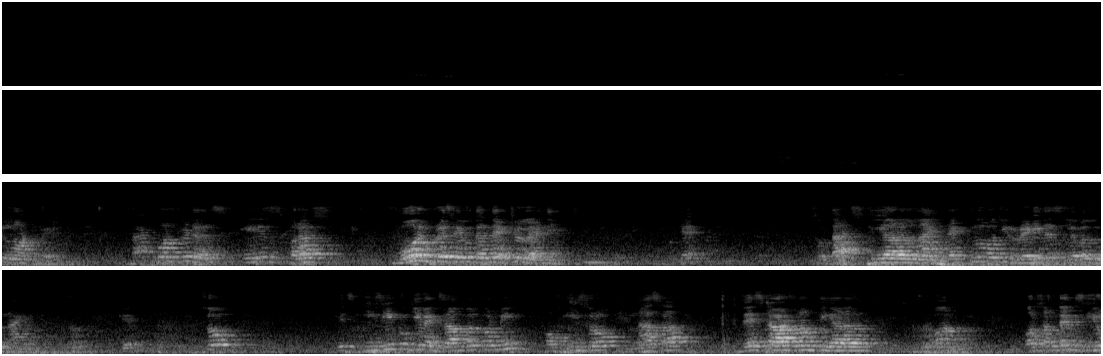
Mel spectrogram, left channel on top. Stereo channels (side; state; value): left; silent; 56 dB below the other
